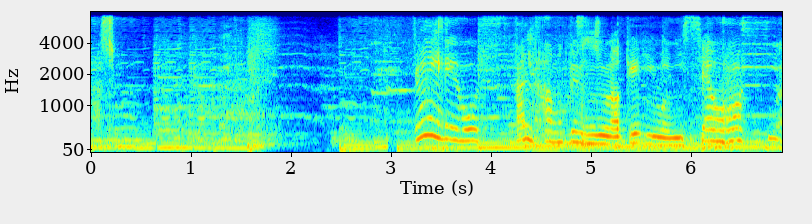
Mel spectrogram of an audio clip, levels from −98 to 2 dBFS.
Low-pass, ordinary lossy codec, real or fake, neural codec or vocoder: 7.2 kHz; none; fake; codec, 24 kHz, 0.9 kbps, WavTokenizer, medium music audio release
